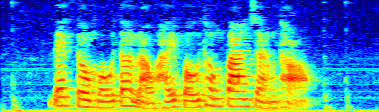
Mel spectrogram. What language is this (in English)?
Cantonese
